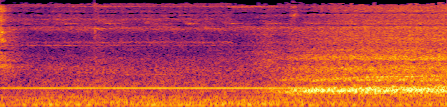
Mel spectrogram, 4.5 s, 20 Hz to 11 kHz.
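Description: Grid-tie inverter running from lithium scooter battery packs as its load is pushed up toward 30 amps: a steady hum that turns into a louder, rougher buzz about three seconds in.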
